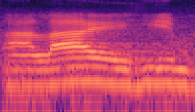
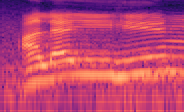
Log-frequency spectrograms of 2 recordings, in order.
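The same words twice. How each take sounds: First: ALAIHIM said lower as a-la-e-him; wrong e reading. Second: ALAIHIM with clear i and lips shut on m; correct i, closed m. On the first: Teacher mimicking old-time reading, e sound. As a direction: turn the glide in ALAIHIM into e. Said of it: "Jangan dibaca e". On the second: Teacher modelling the correct reading, clear i. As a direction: glide to i, seal the final m of ALAIHIM. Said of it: "rapatkan bibirnya". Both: Shown as a demonstration.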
